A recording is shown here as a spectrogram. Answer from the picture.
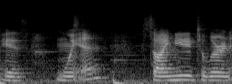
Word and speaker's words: Nguyen: So I spent many years practicing because my last name is Nguyen, so I needed to learn NG, how to pronounce that.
